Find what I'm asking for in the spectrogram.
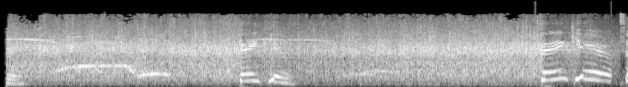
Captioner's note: கைத்தட்டல்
